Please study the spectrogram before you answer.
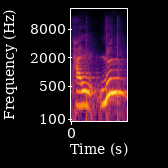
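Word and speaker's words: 닳는: 얘도 발음을 해 봅시다. 달른 달 흐 뭐 이게 히 발음 안 나죠? 그러고 나서 최종적으로 달른 이렇게 되잖아.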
